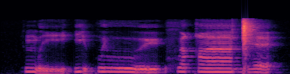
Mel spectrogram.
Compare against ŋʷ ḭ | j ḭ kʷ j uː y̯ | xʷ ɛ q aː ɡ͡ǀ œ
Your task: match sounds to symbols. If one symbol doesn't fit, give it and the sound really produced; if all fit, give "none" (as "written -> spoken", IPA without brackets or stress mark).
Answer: œ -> ɛ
